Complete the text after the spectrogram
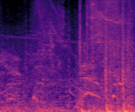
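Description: A blast of fire whooshes out.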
